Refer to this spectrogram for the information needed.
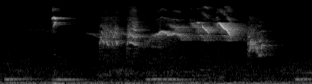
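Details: Female yellow-bellied seedeater giving a call to excite her male: one sharp chirp, then a continuous high, twittering, buzzy phrase lasting about a second and a half, over a faint hum.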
